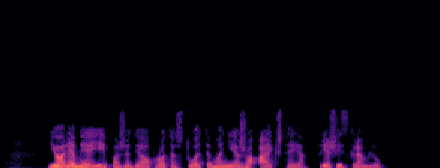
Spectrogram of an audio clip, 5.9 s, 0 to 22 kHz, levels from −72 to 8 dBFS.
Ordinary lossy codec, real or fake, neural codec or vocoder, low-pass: AAC, 24 kbps; fake; codec, 24 kHz, 0.9 kbps, DualCodec; 10.8 kHz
